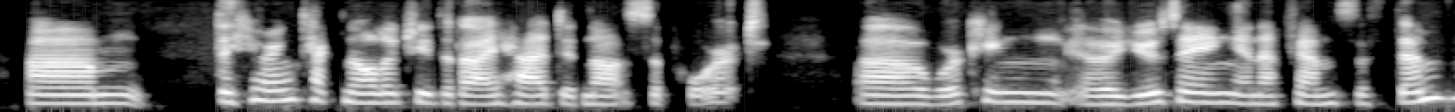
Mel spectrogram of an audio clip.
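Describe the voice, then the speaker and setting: A woman with a normal speaking voice and medium pitch speaks at a fairly slow pace with fairly even intonation. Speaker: teacher of the deaf. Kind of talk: webinar presentation. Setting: webinar.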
